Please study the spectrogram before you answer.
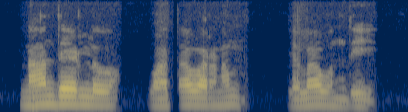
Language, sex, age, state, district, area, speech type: Telugu, male, 30-45, Andhra Pradesh, Kakinada, rural, read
